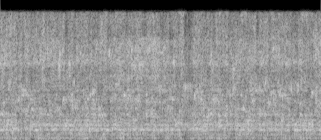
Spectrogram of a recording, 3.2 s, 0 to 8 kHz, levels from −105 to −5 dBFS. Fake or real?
fake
